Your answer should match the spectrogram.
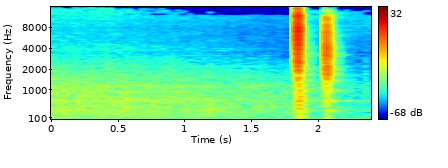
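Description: A soft, fading tail of background music, then a single sharp click near the end.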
